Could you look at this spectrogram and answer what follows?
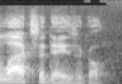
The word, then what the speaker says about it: lackadaisical: And, yeah, there's no S there. It's just lackadaisical.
